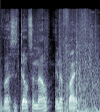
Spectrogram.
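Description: A shotgun fires at close range.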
